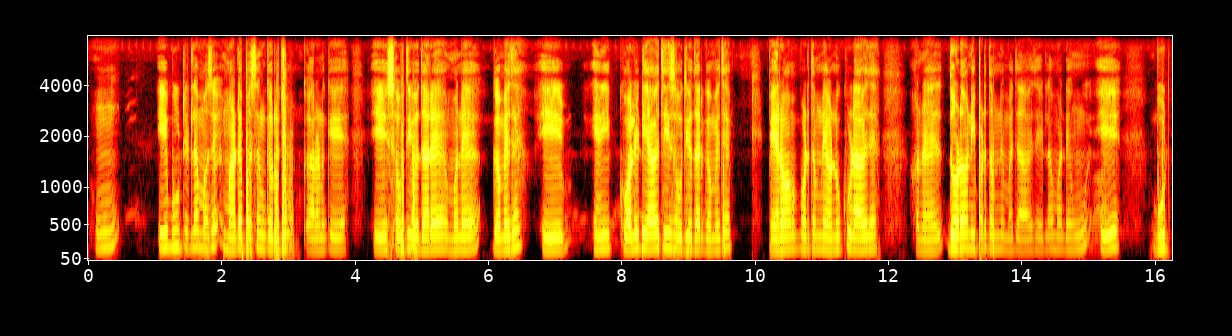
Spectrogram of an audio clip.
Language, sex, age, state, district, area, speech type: Gujarati, male, 18-30, Gujarat, Anand, urban, spontaneous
